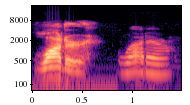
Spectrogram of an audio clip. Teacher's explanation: that's going to be a flap T. You want to hit the top of your mouth very hard.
